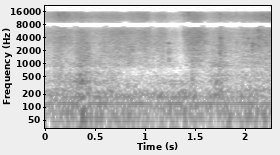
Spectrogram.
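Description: Near silence: faint room tone, with one soft brief noise about half a second in.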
